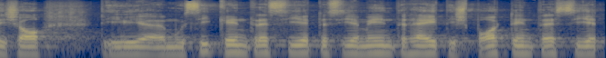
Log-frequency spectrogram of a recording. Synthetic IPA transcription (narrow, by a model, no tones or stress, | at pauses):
ɪʃo | d̥imusikʰɪntəɾɛsiətəsiəmɪndəɾɦɛɪt̚d̥iʃpɔrtɪntəɾɛsiə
